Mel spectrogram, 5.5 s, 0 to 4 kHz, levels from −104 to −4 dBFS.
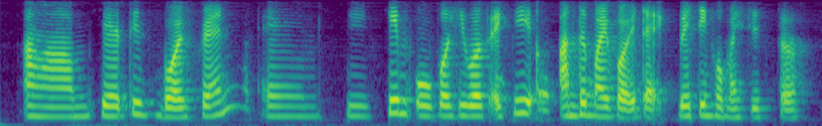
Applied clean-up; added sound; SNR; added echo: neural mask model DeepFilterNet 3.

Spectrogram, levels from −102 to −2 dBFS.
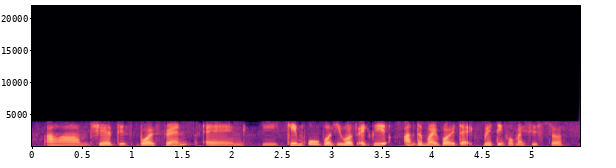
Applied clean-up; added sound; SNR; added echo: neural separator model SepFormer WHAM!.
